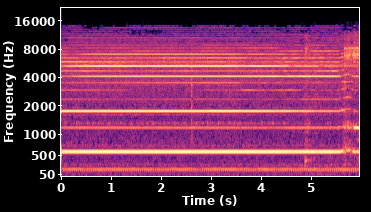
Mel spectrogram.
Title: Solidoodle Whining sound when homing.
